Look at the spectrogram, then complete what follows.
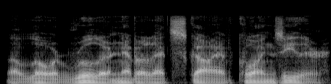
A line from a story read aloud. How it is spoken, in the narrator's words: another voice grumbled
